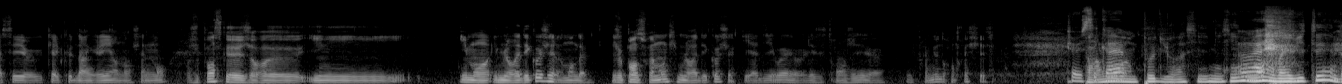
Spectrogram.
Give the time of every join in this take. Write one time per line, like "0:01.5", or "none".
0:01.9
0:07.4
0:10.6

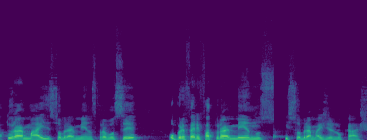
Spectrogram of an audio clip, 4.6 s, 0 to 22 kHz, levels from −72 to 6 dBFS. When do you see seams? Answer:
0:03.5

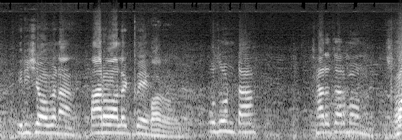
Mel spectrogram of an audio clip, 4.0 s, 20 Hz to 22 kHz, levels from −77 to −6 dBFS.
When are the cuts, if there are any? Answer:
none

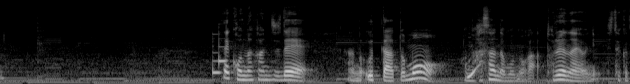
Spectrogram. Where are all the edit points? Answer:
none

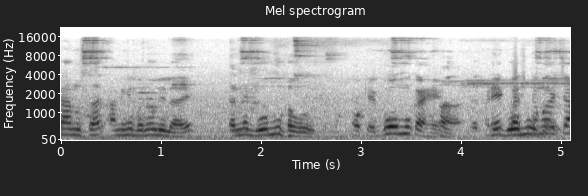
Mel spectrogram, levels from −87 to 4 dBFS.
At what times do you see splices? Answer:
none

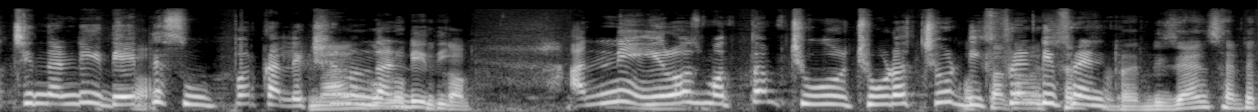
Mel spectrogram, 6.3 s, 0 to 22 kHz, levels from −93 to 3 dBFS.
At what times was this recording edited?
none

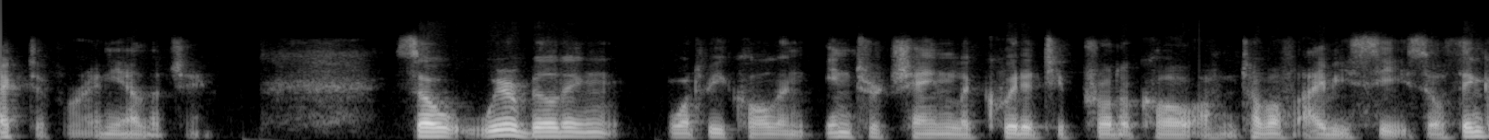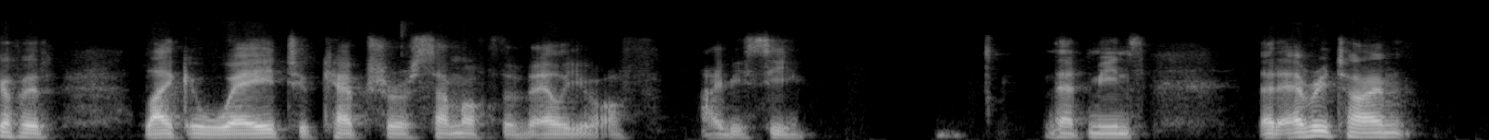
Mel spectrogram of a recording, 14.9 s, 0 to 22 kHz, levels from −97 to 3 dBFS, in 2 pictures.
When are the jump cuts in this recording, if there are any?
0:06.0

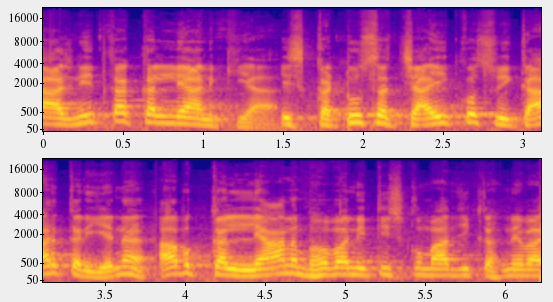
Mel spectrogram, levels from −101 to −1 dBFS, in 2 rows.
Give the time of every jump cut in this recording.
0:01.3
0:03.8

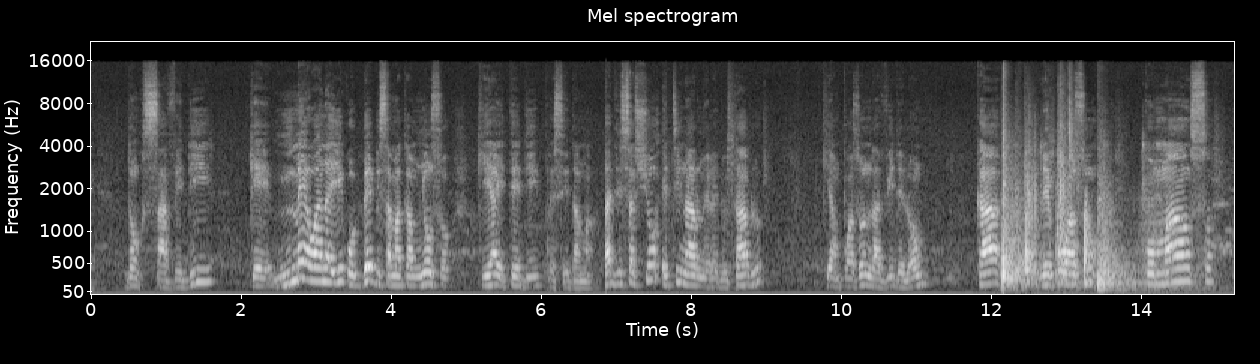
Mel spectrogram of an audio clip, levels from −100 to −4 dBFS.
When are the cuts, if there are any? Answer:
0:06.9

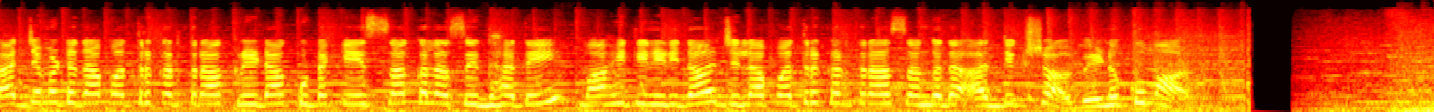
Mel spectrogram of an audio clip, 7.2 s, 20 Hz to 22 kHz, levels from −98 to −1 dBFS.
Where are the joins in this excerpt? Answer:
0:06.1

